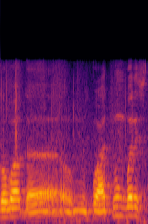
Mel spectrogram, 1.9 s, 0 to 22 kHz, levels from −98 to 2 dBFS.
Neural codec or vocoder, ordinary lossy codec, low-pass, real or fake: none; none; 7.2 kHz; real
